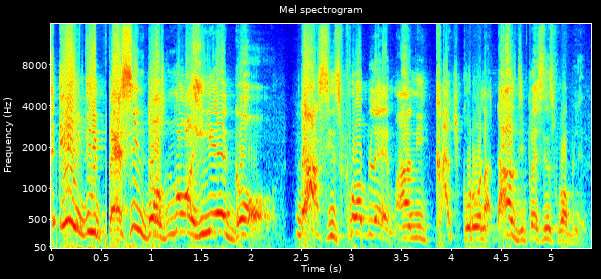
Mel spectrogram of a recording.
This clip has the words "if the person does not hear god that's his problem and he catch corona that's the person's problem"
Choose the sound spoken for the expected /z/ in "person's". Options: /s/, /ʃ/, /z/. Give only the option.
/s/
